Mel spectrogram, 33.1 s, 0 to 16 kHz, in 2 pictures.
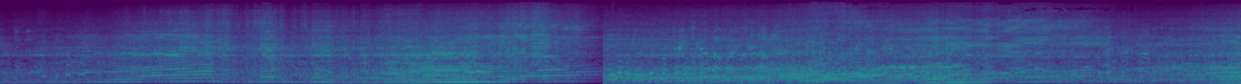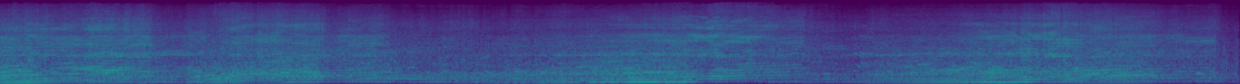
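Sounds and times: kart engines accelerating: 0:00.0 - 0:33.0.

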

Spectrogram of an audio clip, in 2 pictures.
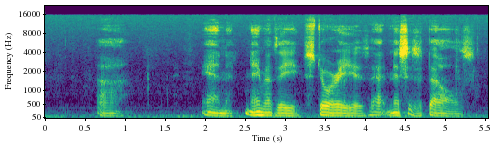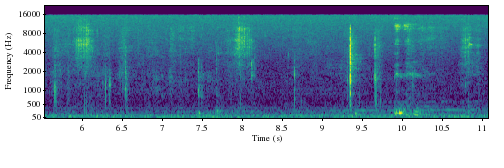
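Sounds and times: room hum: 0:00.0 - 0:11.0
low throat sound: 0:09.8 - 0:11.0.

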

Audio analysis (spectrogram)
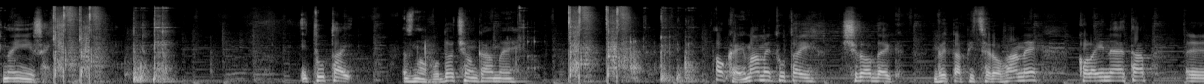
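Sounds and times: staple gun firing: 0:00.5 - 0:01.2, 0:05.7 - 0:06.4.

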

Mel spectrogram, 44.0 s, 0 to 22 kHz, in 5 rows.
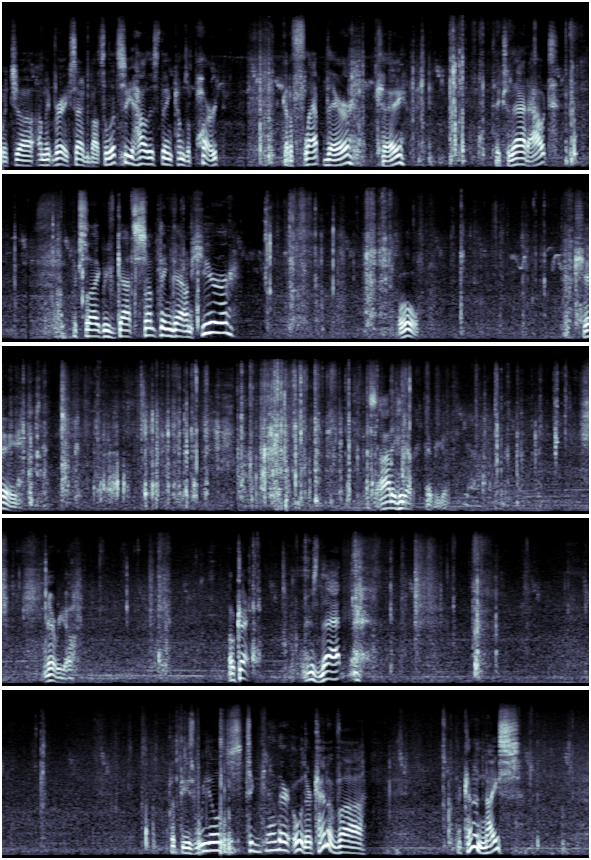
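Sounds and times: outdoor background hiss: 0:00.0 - 0:44.0
cardboard rattles and rustles: 0:12.8 - 0:25.8.

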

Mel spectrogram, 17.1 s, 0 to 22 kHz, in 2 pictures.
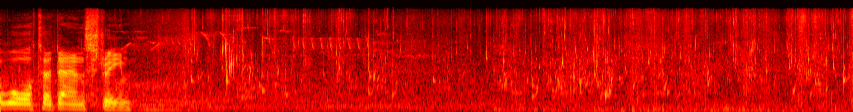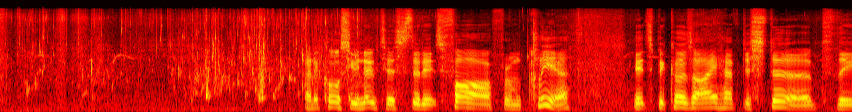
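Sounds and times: stream water trickling and splashing: 0:00.4 - 0:15.8
hand stirring water: 0:01.7 - 0:12.7.

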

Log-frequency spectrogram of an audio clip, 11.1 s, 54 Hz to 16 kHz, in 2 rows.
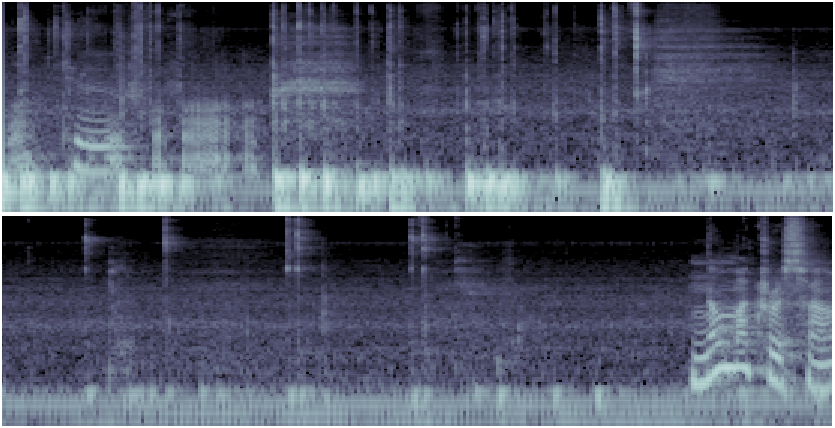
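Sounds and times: computer keyboard typing: 0:00.0 - 0:04.3, 0:06.0 - 0:06.8, 0:07.4 - 0:09.3
desk fan hum: 0:00.0 - 0:11.0.

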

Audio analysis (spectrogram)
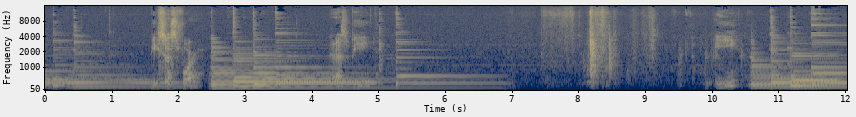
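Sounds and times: acoustic guitar chord strummed: 0:00.0 - 0:07.0, 0:10.2 - 0:12.0
rustling noise: 0:07.4 - 0:10.6.

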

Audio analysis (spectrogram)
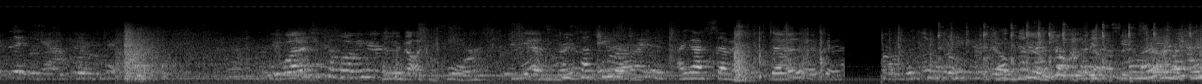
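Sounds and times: students talking at once: 0:00.0 - 0:12.0.

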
